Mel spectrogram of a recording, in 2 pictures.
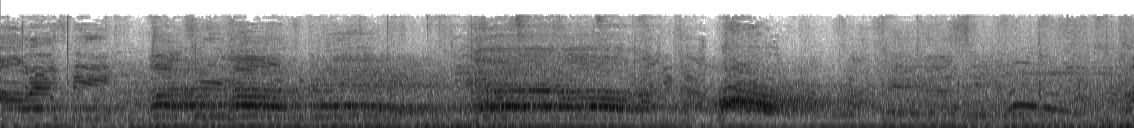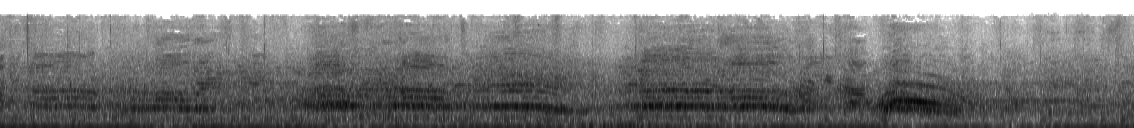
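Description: A huge stadium crowd sings a song together, led by one person conducting the whole crowd, loud and steady for the whole stretch, thousands of voices swelling in repeated melodic phrases over a constant low rumble.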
